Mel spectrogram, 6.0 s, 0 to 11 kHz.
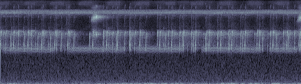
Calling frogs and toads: Leptodactylus podicipinus, Dendropsophus minutus
Cerrado, 3:00am

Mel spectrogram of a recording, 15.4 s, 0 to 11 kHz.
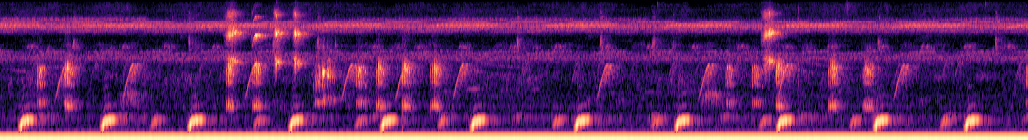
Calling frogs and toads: Leptodactylus labyrinthicus, Boana raniceps, Leptodactylus fuscus, Dendropsophus nanus, Dendropsophus minutus
Cerrado, 7:30pm

